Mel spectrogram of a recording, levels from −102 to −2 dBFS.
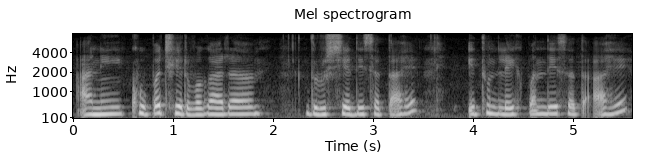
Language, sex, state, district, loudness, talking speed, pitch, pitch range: Marathi, female, Maharashtra, Aurangabad, -29 LUFS, 130 wpm, 235 Hz, 225-250 Hz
